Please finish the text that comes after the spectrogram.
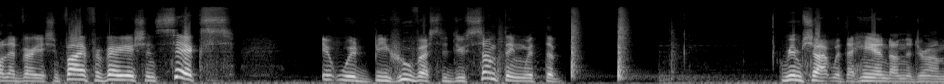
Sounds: Music, Musical instrument, Speech, Drum, Rimshot

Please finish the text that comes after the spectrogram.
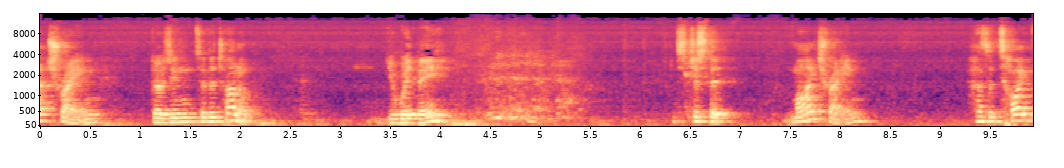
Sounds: chortle, Speech

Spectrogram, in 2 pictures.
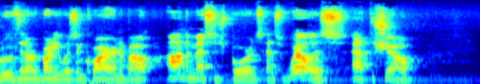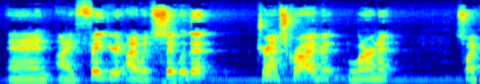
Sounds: Speech

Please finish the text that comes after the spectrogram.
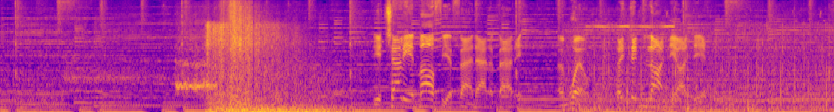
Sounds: Speech, Music

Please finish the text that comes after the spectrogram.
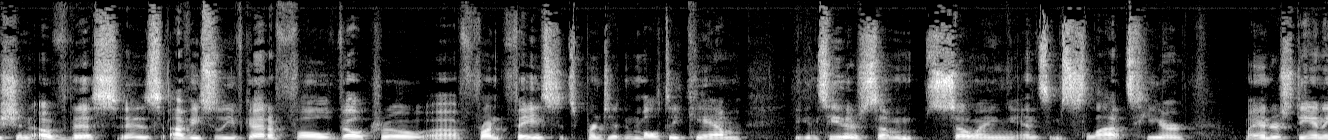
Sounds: Speech

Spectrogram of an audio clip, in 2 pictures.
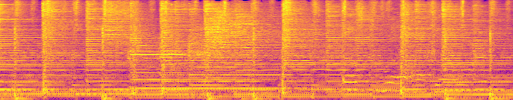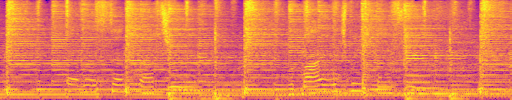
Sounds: Music

